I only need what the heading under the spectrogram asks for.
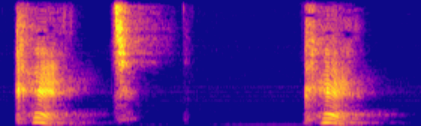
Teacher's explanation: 到了美音就简单了，就是直接发成哎，哎这个声音。Can't– can't 就是这么读的。读快了之后呢，同样后面那个 can't 后面那个“t”又会失去爆破，只是做一个动作，但是听不到“t”这个声音。那有同学跟我说，那究竟是能还是不能分不开了嘛，对不对？你说，呃，能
